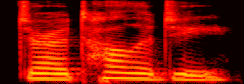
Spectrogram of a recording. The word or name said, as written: geratology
